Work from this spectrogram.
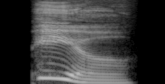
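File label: "peel", English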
